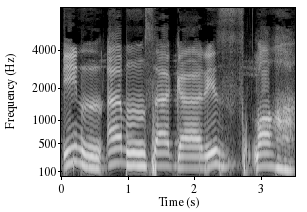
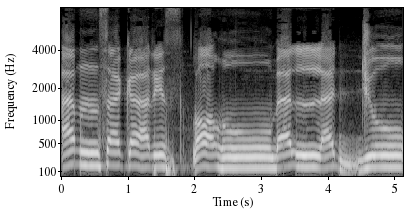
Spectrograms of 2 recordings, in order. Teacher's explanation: এইখানে থামলে টান হবে না, আর মিলিয়ে পড়লে টান হবে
